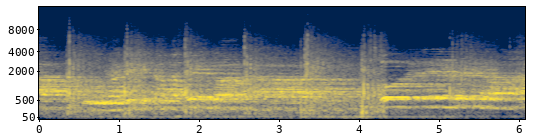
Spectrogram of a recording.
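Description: A group of young men sings together in chorus.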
